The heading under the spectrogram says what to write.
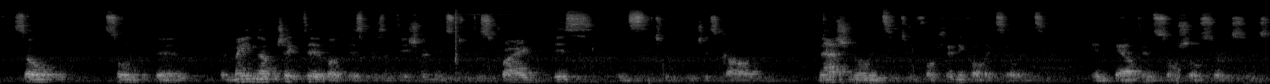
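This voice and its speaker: A man at a moderate pace, with audible room echo. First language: French. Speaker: health agency representative. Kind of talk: conference presentation. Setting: conference workshop with audience. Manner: halting, many fillers.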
